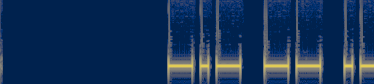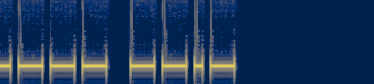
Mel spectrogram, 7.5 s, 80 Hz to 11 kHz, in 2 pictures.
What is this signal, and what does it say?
Morse code, heard as a keyed tone, about 16 wpm, 700 Hz. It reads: KM1Q
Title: USA Call Signs - 4 Characters - Repeated 3x - 15wpm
